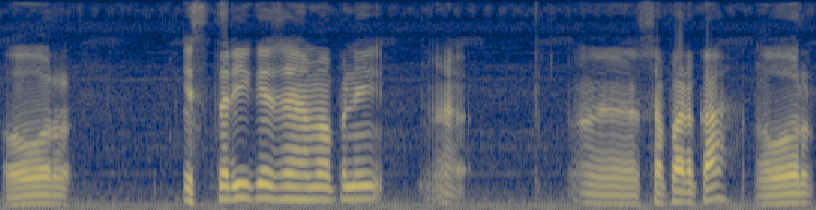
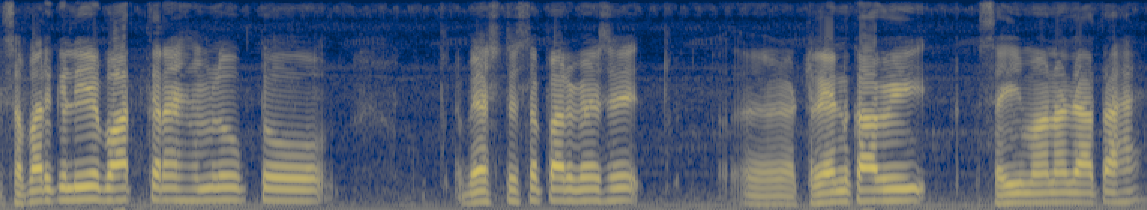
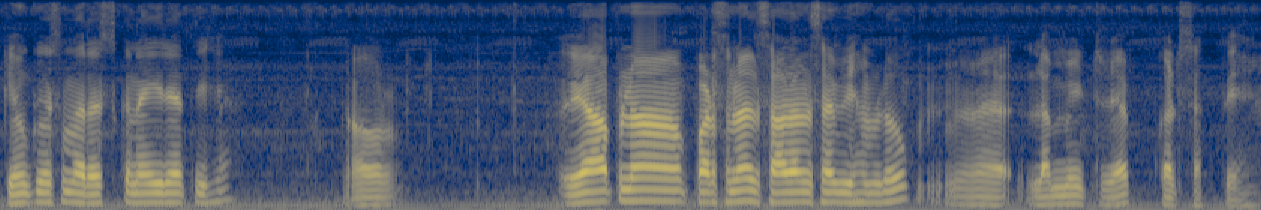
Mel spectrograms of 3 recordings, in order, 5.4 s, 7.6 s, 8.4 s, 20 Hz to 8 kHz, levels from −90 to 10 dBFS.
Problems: none marked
